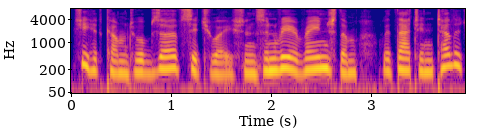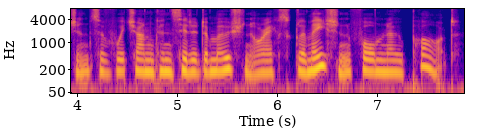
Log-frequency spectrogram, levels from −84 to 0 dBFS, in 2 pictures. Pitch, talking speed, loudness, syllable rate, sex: 185 Hz, 160 wpm, -18 LUFS, 5.3 syllables/s, female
